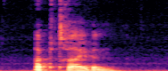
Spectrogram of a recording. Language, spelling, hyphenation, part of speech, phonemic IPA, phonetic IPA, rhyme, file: German, abtreiben, ab‧trei‧ben, verb, /ˈaptʁaɪ̯bən/, [ˈʔaptʁaɪ̯bm̩], -aɪ̯bən, De-abtreiben.ogg
- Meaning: 1. to go/be sent off course 2. to have an abortion (end one's pregnancy) 3. to abort (a pregnancy)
